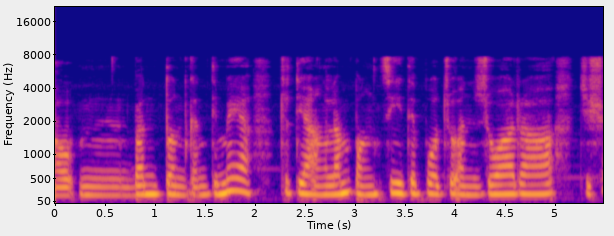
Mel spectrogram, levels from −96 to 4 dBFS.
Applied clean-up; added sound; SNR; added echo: none; none; none; reverberation time 0.2 s.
